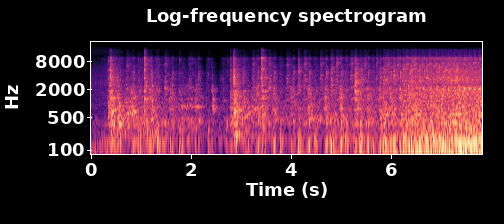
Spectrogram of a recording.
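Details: Honda-engine blower that came in not running, after compression check, fresh fuel run through and repair: pull starts catch and it fires up, settling into a steady, even run with no misses; healthy normal running.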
